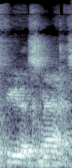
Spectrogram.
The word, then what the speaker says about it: Feedussnacks: Well, it's why we jokingly say, like, it's Feedussnacks, say it fast, say it right, otherwise it's offensive. What do you mean? Feedussnacks, like little baby burritos, or Feedussnacks? Yeah. Yep. You should say like feed us all the snacks.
